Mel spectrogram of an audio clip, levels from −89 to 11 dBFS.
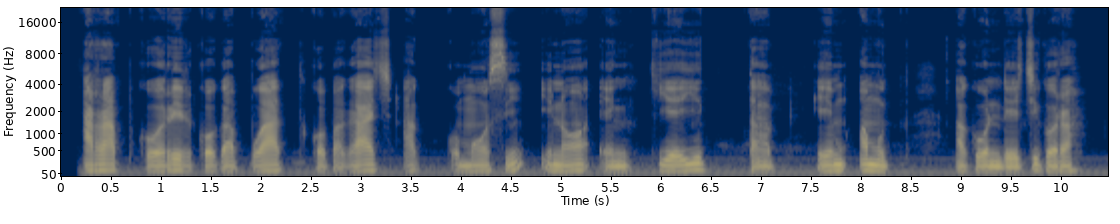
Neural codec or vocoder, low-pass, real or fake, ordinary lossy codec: none; none; real; none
